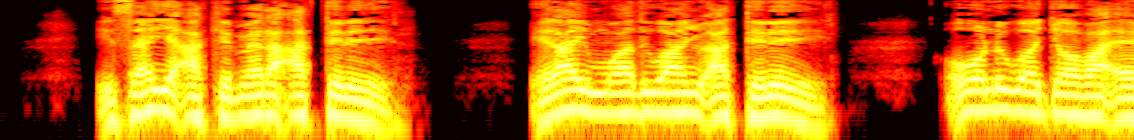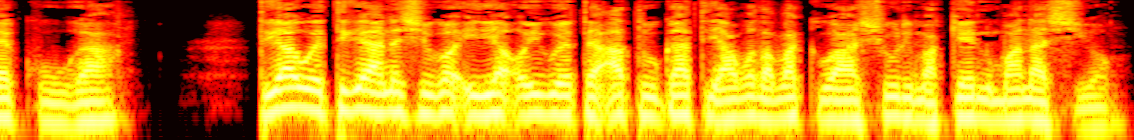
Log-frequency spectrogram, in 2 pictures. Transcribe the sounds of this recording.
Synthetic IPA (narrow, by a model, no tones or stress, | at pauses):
isaiaʔakemɛːɾaʔateɾe | ḛɾaimwaðiwaɲuateɾe | o̰ːneɣwɔd͡ʒɛhɔvaɛːkuːɣa | tiɣaɣwetiɣeaneɕuɣɔʔiɾiaʔoiɣwetɛʔatuːɡatiamoðamakiwaʃuɾimakenumanaɕiɔ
